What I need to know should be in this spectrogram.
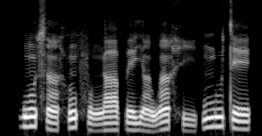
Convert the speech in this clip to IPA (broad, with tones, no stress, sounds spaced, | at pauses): ɡʷ ũ˦ s ã˨ h ũ˦ f o˨ ŋ aː˧ p e˧ j ã˨ w ã˦ h i˨ | m u˦ t e˧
